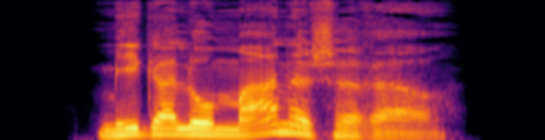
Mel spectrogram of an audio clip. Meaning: inflection of megalomanisch: 1. strong/mixed nominative masculine singular comparative degree 2. strong genitive/dative feminine singular comparative degree
- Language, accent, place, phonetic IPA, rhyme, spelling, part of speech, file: German, Germany, Berlin, [meɡaloˈmaːnɪʃəʁɐ], -aːnɪʃəʁɐ, megalomanischerer, adjective, De-megalomanischerer.ogg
